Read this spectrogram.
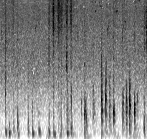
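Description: A horse's hooves clatter on wooden boards.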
